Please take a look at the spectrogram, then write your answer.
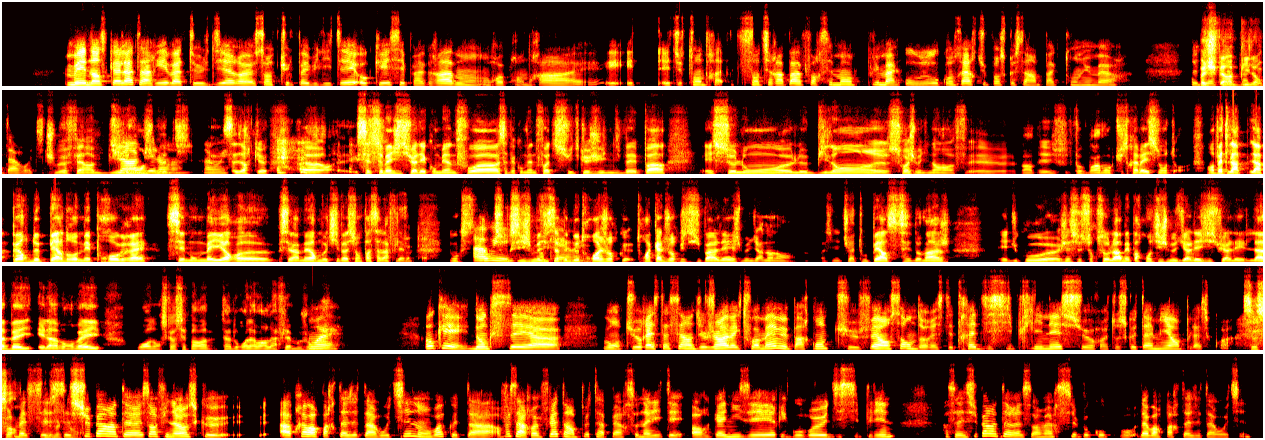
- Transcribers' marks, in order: laugh; stressed: "peur"; other background noise; tapping; other noise
- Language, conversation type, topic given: French, podcast, Peux-tu me raconter ta routine du matin, du réveil jusqu’au moment où tu pars ?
